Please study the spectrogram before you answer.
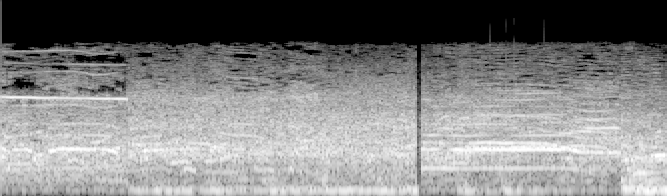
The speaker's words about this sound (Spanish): Estas son algunas recopilaciones sonoras de lo que la gente a mi alrededor estaba gritando, incluyendo los insultos al arbitraje que sí fue cuestionable, pero todos fueron misóginos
